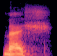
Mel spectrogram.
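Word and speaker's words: gnash: दांत के लिए तो टीथ आ जाएगा, दांत पीसना नैश। इसको गणेश मत बोलना, जी साइलेंट है इसमें।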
